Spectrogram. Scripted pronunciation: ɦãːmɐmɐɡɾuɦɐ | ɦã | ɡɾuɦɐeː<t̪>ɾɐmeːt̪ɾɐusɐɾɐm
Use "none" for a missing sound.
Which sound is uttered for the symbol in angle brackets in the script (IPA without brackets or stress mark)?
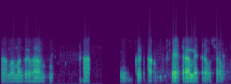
t̪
